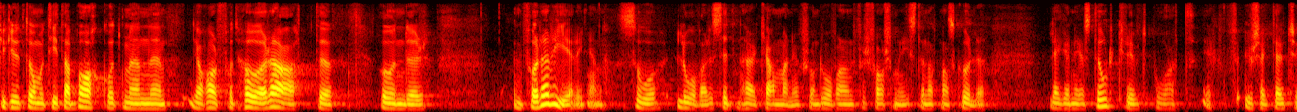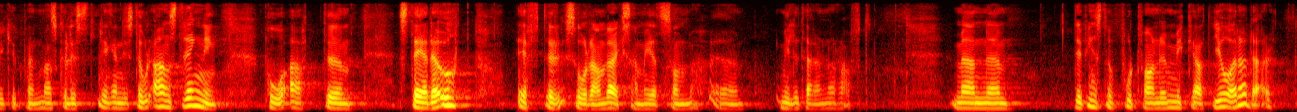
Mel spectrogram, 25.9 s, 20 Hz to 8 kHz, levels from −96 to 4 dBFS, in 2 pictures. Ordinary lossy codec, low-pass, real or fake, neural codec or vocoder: none; 7.2 kHz; real; none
